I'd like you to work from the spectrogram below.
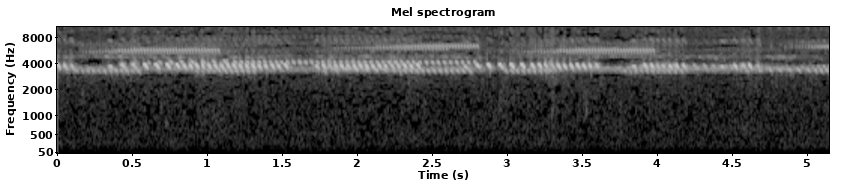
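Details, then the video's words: Crickets on Aroha Island, New Zealand, in the evening: a steady high pulsed trill, rapid chirps running in bursts of about a second with brief gaps, layered with fainter, higher shrill tones from other callers. "1 Hour Relaxing Evening Sound of Crickets"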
